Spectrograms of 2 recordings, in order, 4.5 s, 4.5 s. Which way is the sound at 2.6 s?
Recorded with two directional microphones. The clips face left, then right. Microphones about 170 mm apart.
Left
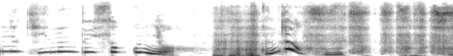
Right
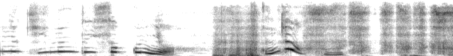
15° right (ahead or behind).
